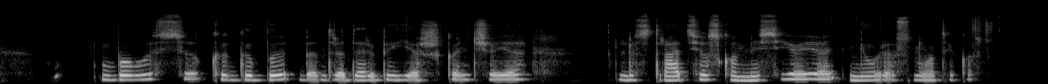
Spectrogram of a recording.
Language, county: Lithuanian, Šiauliai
